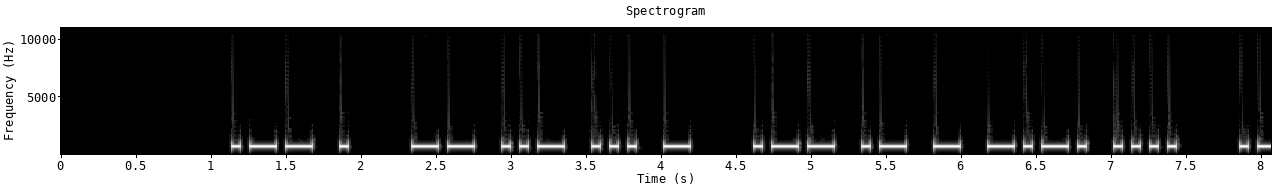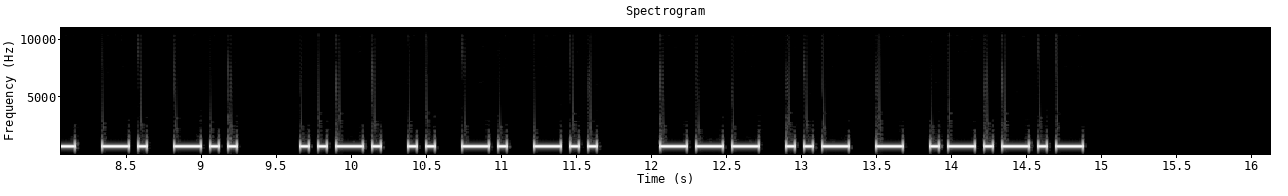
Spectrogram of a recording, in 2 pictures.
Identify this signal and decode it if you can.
Morse code, heard as a keyed tone, about 19 wpm, 700 Hz. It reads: WE MUST WATCH AND FIND OUT.
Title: Sentences from Top 1000 Words - Review Part 1 - 20wpm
